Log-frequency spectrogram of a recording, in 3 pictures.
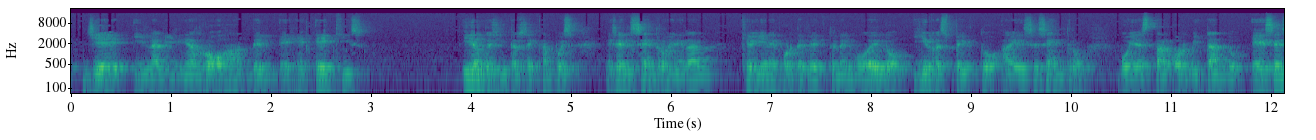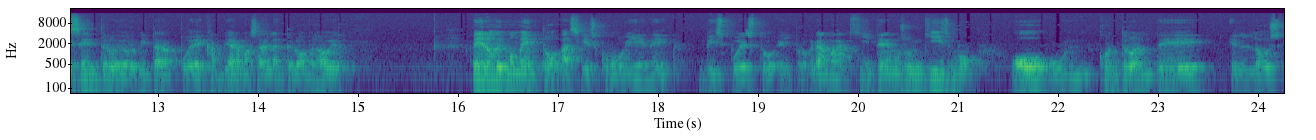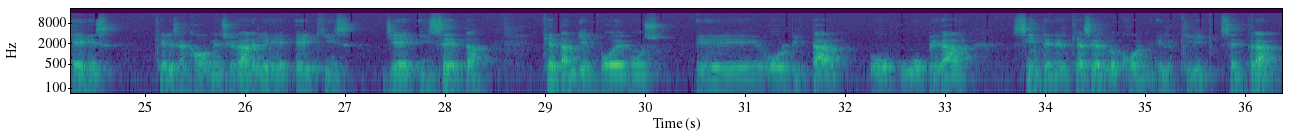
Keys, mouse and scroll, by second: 4.6 middle click, 35.2 middle click.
